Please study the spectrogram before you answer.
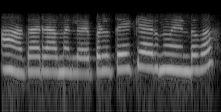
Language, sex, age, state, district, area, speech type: Malayalam, female, 18-30, Kerala, Idukki, rural, conversation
